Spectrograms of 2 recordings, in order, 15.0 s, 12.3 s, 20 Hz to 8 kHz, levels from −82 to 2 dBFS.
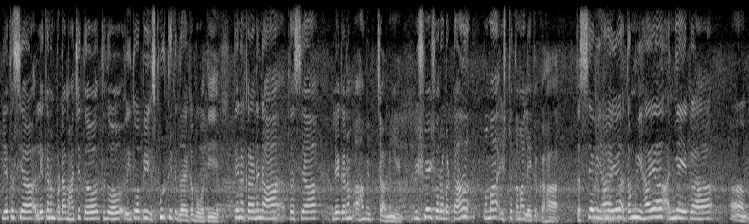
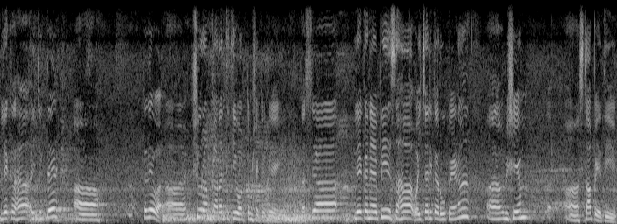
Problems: constant background noise, background conversations at intervals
